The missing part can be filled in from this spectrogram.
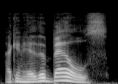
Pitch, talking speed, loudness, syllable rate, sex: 135 Hz, 255 wpm, -14 LUFS, 4.9 syllables/s, male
